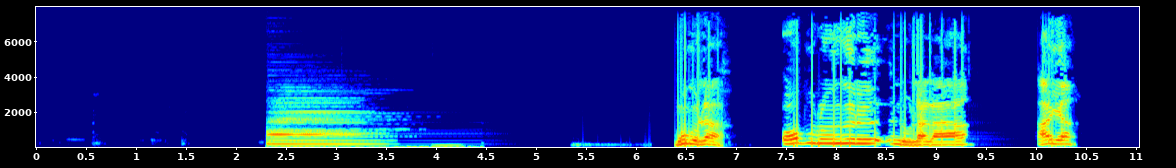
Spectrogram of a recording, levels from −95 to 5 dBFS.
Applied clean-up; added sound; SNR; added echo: classical method spectral subtraction.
